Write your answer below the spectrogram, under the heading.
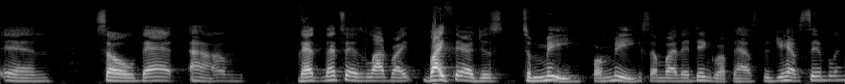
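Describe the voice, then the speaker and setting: A woman with an American accent speaks at a moderate pace in a fairly low pitch, with ordinary pitch variation. It is an ordinary speaking voice on a very clean recording with a silent background. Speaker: podcast host. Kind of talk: interview.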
